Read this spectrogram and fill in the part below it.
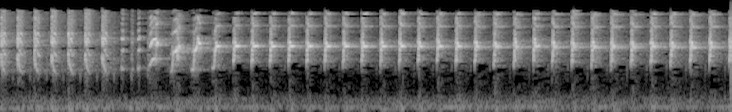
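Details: Lovebird giving a long 'ngekek' chatter used to call a rival: a fast, steady run of harsh, high, buzzy notes that rise in pitch after the first second and then hold level. There are no other clear sounds.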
